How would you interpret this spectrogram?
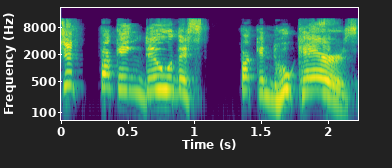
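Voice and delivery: mock very high, loud, crazed, righteous angry outburst. Praising a filmmaker's anger, doing mock righteous anger as David Lynch. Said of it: "his like righteous crazy anger when he's like".

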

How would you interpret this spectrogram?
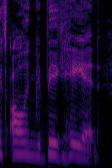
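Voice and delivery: imitated Southern accent. Speaker quotes what her mom from the South used to tell her, imitating mom's Southern accent. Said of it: "it's a really Southern accent".

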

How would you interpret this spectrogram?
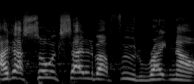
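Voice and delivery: ordinary talk, nothing marked

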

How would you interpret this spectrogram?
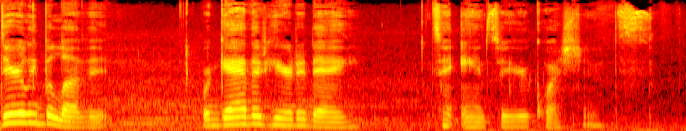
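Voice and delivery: genuine radio host announcer-style delivery. Opening the Dearly Beloved question segment, radio host voice. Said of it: "You sound like a for real radio host".

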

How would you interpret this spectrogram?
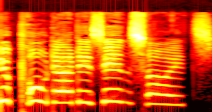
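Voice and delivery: very high, slow, cute creature voice.

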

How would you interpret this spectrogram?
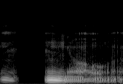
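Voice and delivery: play-acted heartfelt, sincere, earnest, genuine-sounding tone. Imitating how a sincere answer just sounded: imitating own sincere-sounding no. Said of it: "That sounded so sincere".

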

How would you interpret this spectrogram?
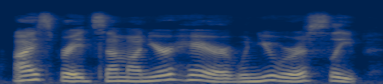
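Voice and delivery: ordinary delivery

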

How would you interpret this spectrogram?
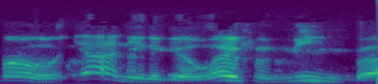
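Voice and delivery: normal talking voice

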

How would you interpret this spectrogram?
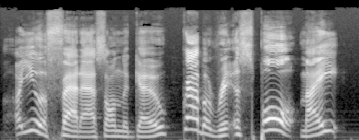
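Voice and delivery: loud, put-on English or Australian advert-style accent. Riffing on a chocolate biscuit commercial, in a put-on English or Australian accent. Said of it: "I don't know if that guy was English or Australian".

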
